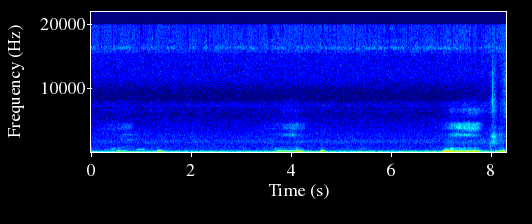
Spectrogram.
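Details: Pitbull dog snoring while asleep: quiet, irregular, low snorting breaths, with a louder rattling snore near the end.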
